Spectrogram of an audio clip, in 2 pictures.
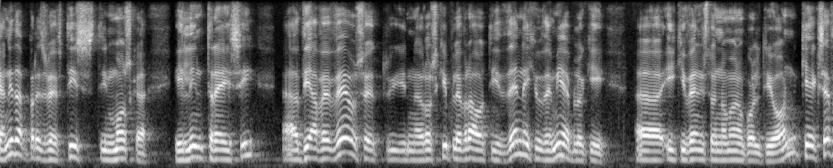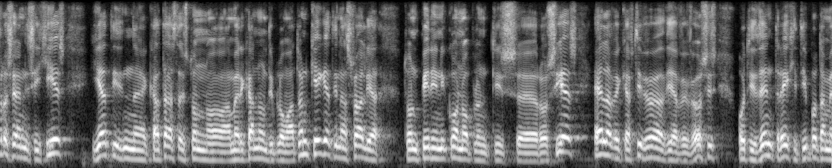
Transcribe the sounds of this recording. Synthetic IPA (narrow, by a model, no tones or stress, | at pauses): ɐniðɐpɾe̞zve̞ft̪isːt̪imo̞skɐ | ilint̪ɾejsi | ðiɐve̞ve̞o̞se̞t̪inɾo̞si̥ciple̞vɾɐo̞t̪iðe̞ne̞çiuðe̞miɐeblo̞ci | icive̞ɾnisit̪onino̞me̞no̞npo̞lit̪io̞nce̞ːkse̞fɾɐse̞ɐnisiçie̞z | ʝɐt̪inkɐt̪ɐst̪ɐsi̥t̪onɐme̞ɾikɐno̞nðiplo̞mɐt̪o̞nce̞ʝɐt̪inɐsfɐliɐ | t̪o̞npiɾiniko̞no̞plo̞nt̪isɾo̞siɐse̞lɐve̞ceɐft̪ive̞veɐðiɐve̞veo̞sis | o̞t̪iðe̞nt̪ɾe̞çit̪ipo̞t̪ɐme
